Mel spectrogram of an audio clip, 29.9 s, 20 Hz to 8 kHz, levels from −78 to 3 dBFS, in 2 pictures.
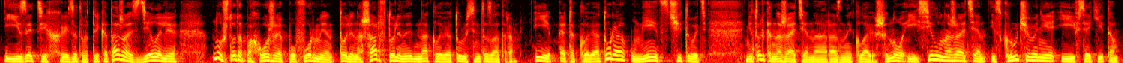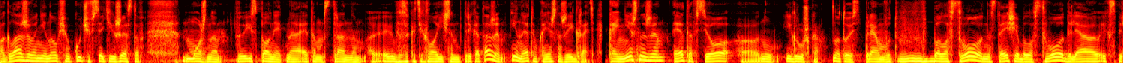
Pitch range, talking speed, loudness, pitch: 110-130 Hz, 155 wpm, -16 LUFS, 115 Hz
